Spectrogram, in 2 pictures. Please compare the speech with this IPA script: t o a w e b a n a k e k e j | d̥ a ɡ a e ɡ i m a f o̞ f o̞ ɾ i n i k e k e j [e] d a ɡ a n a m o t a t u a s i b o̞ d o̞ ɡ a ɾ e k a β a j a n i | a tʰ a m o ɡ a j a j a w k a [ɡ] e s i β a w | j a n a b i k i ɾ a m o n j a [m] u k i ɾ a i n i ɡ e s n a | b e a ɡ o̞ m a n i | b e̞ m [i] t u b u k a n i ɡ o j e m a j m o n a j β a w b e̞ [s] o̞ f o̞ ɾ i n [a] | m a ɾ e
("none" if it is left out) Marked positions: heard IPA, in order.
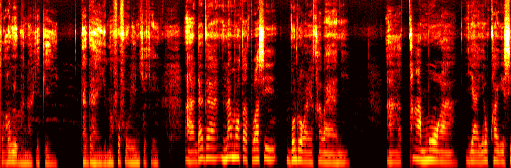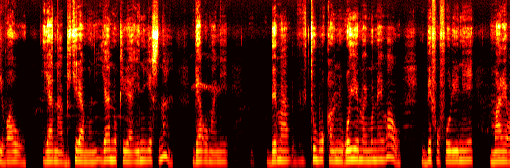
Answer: a, ɡ, n, a, f, i

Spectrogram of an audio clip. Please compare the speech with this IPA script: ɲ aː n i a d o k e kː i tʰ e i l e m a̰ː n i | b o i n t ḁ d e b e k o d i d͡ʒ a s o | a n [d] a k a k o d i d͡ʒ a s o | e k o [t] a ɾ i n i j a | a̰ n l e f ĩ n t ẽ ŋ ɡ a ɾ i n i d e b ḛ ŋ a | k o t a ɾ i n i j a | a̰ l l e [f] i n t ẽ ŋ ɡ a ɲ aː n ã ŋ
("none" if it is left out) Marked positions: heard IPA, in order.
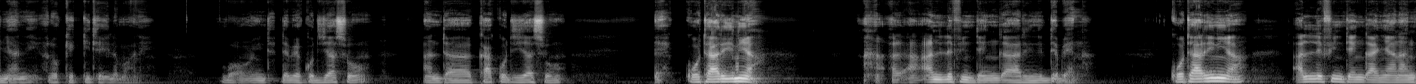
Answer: t, t, f

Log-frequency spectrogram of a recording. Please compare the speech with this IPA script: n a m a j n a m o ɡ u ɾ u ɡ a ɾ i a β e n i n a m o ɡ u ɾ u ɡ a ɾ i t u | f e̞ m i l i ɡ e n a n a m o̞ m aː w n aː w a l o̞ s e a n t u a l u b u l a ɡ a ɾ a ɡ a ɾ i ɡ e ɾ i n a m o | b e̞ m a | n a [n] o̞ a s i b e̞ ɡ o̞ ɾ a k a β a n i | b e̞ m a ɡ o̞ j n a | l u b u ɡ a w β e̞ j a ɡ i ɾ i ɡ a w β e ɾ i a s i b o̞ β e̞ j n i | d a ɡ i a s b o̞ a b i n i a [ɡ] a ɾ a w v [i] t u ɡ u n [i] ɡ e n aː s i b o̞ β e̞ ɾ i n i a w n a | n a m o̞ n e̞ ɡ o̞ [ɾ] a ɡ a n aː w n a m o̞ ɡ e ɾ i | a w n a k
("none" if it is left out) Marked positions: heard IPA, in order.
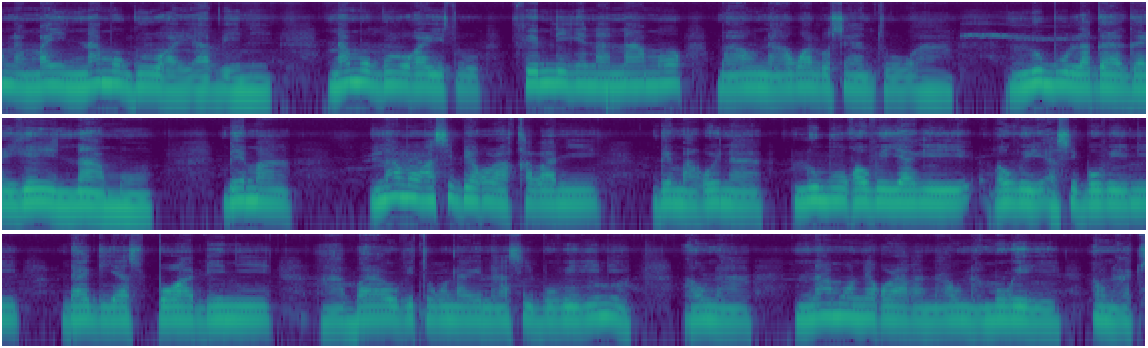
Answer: m, b, i, a, ɾ

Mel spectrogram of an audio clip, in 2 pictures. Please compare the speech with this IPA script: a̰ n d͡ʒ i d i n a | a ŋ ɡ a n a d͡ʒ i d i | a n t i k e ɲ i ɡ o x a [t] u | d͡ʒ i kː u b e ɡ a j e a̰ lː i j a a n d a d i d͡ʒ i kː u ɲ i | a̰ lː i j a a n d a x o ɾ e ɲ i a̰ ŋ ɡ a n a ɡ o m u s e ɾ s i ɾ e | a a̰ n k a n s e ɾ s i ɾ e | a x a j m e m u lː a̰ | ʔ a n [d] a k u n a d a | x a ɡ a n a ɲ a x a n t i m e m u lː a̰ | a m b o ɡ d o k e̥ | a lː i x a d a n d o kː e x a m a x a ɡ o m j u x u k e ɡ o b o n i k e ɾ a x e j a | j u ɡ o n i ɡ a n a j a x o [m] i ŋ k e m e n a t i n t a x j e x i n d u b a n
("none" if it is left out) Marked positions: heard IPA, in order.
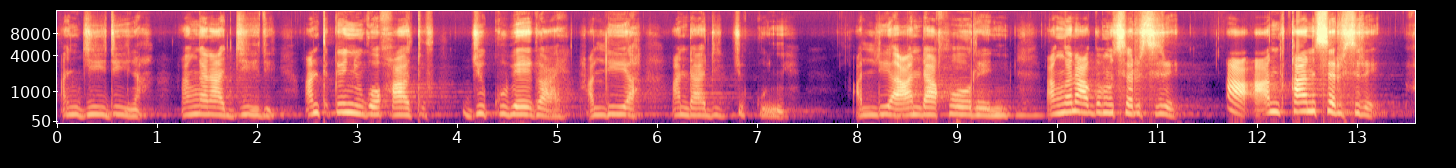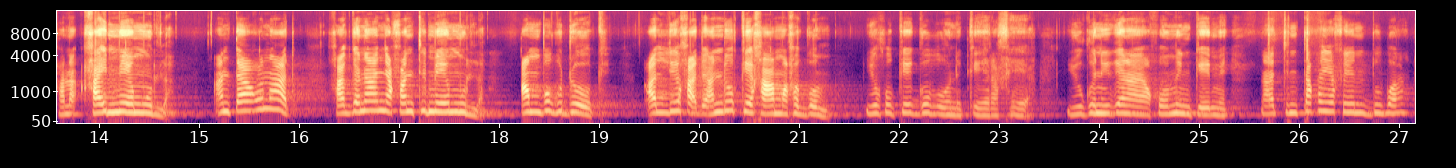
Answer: t, t, m

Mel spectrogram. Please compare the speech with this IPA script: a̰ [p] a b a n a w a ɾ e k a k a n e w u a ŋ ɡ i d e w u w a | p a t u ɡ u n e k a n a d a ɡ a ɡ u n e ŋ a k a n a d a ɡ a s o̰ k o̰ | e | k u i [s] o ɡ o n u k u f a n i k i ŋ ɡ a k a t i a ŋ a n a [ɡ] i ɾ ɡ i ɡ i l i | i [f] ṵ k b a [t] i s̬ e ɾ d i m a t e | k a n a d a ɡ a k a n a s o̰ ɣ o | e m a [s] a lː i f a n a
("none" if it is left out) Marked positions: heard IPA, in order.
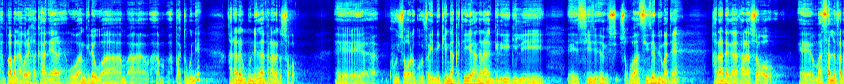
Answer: p, s, ɡ, s, s, s

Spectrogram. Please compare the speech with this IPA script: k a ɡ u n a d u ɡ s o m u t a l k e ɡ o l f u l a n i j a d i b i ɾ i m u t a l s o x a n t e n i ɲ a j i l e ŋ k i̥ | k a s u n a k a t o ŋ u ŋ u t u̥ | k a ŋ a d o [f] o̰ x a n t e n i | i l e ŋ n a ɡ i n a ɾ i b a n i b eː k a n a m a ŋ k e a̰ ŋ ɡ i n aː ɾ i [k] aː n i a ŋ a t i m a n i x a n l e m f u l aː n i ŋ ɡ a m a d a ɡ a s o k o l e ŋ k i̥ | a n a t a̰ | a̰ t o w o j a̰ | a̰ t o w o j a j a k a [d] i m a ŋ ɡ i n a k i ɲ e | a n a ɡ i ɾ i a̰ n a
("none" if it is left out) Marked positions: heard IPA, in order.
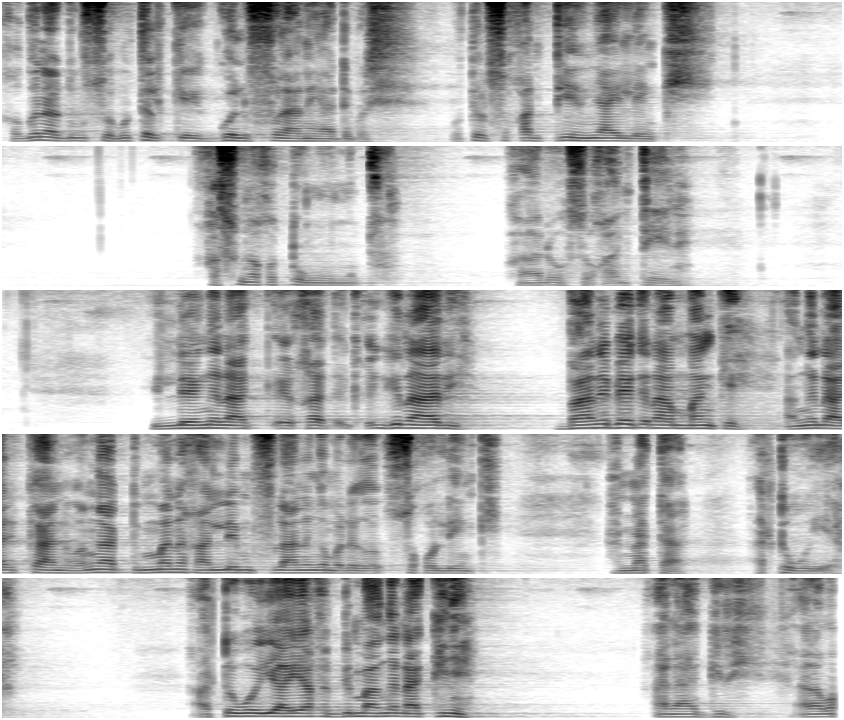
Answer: s, k, d

